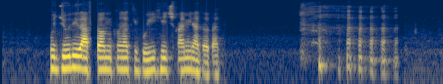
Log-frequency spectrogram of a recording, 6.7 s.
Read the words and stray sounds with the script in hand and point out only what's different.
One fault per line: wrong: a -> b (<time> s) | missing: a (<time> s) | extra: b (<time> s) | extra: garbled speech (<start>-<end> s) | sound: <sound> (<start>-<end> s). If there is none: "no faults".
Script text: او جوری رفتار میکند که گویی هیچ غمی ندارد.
sound: dropout (1.4-1.5 s)
sound: laugh (4.5-6.0 s)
